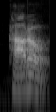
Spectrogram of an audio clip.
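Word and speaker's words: thorough: बॉट, यहां पर भी जी एच से पहले यू आया है और जी एच साइलेंट है। बॉट के मायने हैं खरीदा हुआ। थारो, यहां पर भी जी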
